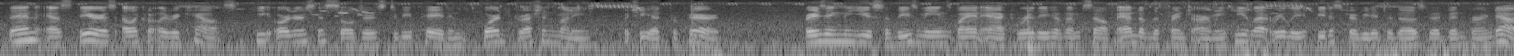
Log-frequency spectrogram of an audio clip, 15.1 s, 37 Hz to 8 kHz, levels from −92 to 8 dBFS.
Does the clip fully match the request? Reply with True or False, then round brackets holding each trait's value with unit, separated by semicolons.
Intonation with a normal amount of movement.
True (3.9 semitones)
